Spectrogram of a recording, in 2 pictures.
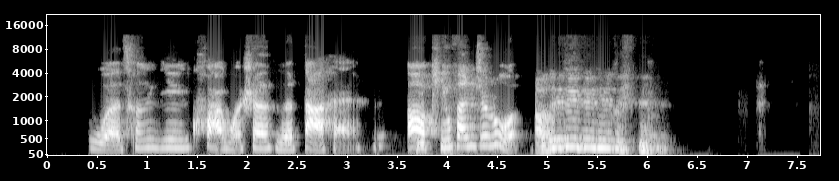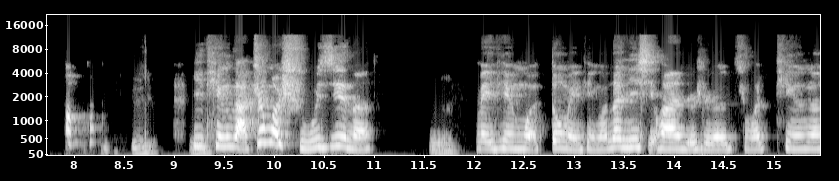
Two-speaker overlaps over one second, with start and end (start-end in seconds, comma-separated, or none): none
